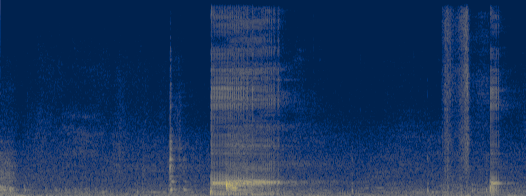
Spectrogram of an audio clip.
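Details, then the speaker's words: Hand-turned two-cylinder air compressor, wheel spun slowly with a finger over the outlet tube: one short airy rush of air being compressed; ordinary compression noise, nothing wrong. "you can hear as i spin the wheel and that is from that's just the noise of the air getting compressed"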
